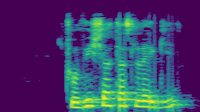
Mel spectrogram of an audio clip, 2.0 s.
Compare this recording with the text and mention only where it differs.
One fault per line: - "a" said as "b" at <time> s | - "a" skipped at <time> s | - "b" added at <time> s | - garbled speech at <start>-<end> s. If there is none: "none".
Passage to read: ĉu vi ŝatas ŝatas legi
- "ŝatas" skipped at 1.4 s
